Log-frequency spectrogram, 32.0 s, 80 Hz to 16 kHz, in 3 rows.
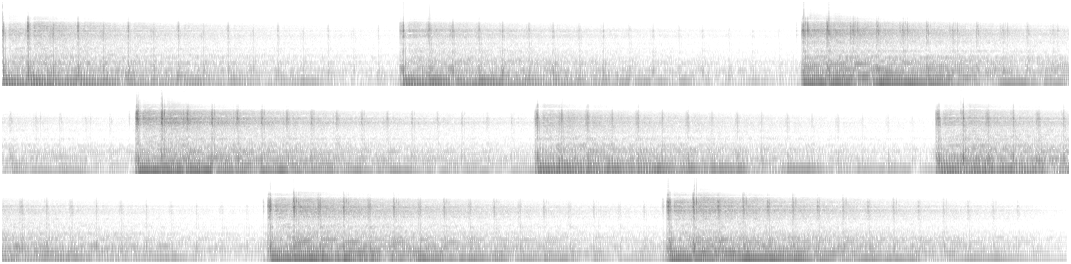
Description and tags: Suspense Bass
Play the note of D to F# on a fender musicmaster bass ran thru Axe-FX. Recorded @ 120BPM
